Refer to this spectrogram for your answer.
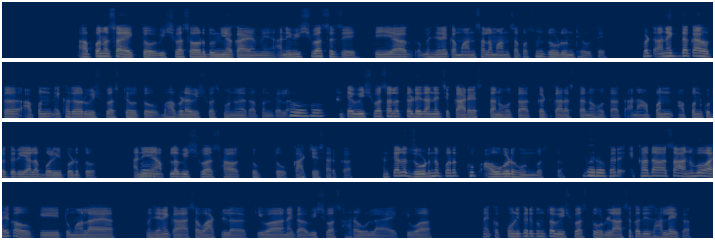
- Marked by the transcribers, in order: in English: "बट"
- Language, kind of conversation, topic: Marathi, podcast, एकदा विश्वास गेला तर तो कसा परत मिळवता?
